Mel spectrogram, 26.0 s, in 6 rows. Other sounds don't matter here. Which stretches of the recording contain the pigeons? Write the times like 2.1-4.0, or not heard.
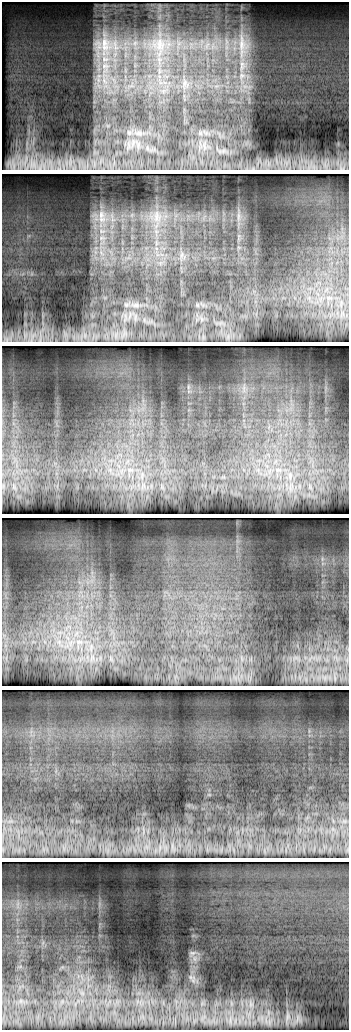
1.1-3.1, 5.4-7.4, 10.8-12.8, 16.9-18.9, 21.0-23.1.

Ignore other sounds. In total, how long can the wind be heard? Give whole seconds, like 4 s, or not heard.
26 s.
